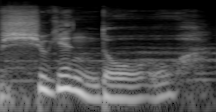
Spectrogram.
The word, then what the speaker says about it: Shugendo: Usually this would be pronounced as shu with a long u, but it's just shu. And then this would be ken, but it's gen. And then ja, sha.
